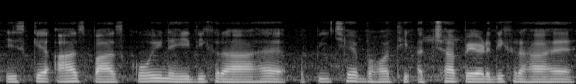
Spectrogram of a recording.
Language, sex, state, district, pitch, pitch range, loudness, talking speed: Hindi, male, Uttar Pradesh, Budaun, 125 Hz, 125-135 Hz, -21 LUFS, 155 wpm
